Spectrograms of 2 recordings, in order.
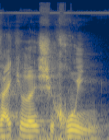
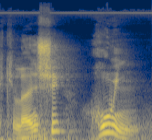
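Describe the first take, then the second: First: "ruim" run together with the stress on RU; slow, lower example with "ruim" as RU-im; wrong everyday pronunciation. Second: "ruim" slow, in two syllables, stressed on IM; corrected pronunciation. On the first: Teacher quotes what one shouldn't say, "ruim" stressed on RU. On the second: Teacher gives the correct version, "ruim" slowly stressed on IM. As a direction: draw out "ruim" as ru-IM. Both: Shown as a demonstration. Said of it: "aí não se diz".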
